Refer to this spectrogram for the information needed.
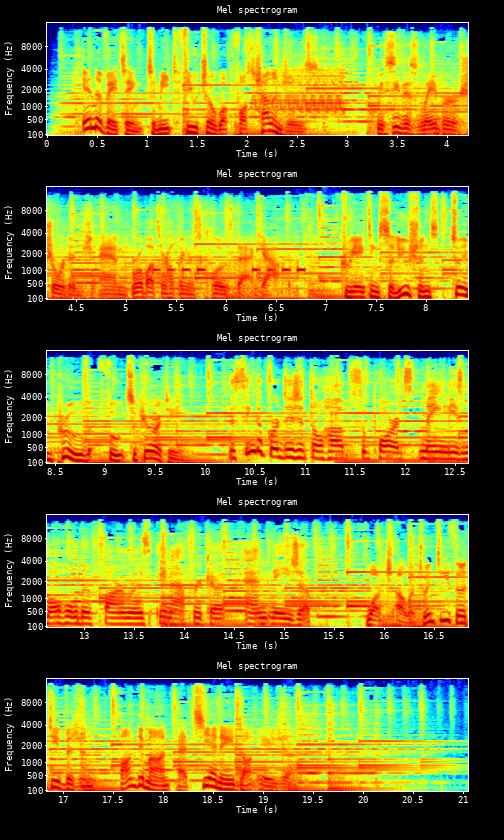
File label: Asian English trailer; Our 2030 Vision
